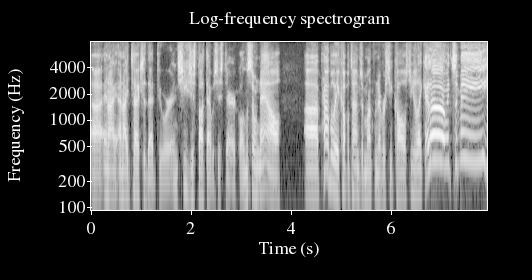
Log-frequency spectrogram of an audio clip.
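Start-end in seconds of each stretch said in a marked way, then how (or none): 6.7-8.0 very high-pitched, loud calling out. Retelling how mom answers calls, imitating her Mario voice. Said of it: "Like she's Mario".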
